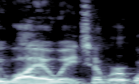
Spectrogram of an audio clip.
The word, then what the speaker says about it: Yoh: the M-VI-Yoh, or the YOH, however you want to pronounce it. I've been told it goes as Yo, but, yeah, it sounds kind of weird, especially for an American design.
